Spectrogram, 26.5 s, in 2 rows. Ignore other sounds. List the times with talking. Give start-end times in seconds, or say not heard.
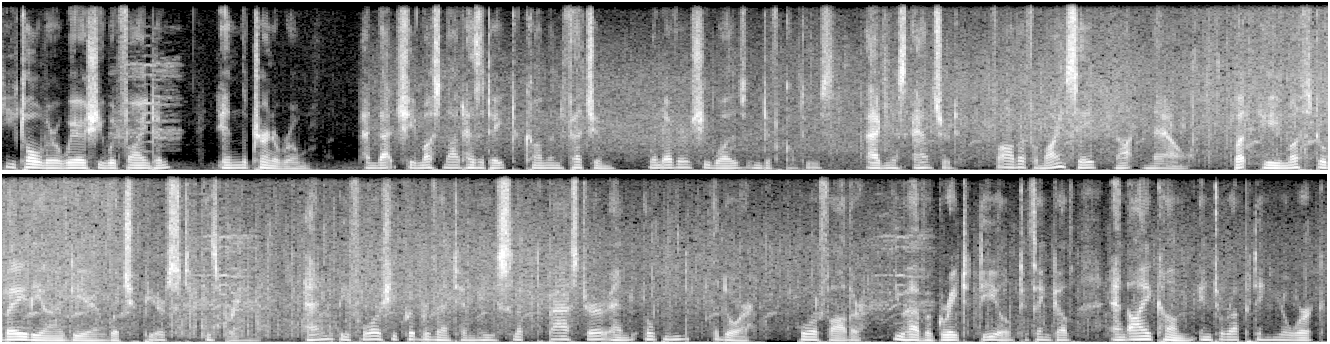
0.0-26.4.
